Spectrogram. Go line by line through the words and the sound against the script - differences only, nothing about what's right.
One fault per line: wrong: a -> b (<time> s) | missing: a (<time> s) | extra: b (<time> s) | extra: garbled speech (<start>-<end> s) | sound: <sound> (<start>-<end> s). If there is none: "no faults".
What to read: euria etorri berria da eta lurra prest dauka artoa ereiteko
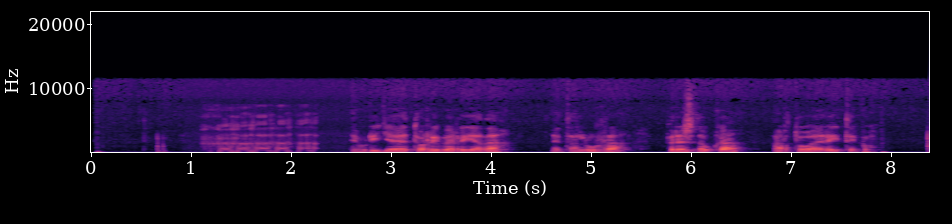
sound: laugh (1.1-2.3 s)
